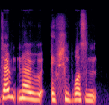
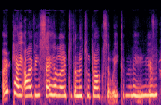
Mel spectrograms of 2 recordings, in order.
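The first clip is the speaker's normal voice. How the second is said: much higher, nervous sing-song to the dog; flustered high voice; 9 semitones higher than usual. Retold or imitated. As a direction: hurry the dog along politely, pitched up. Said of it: "And I was like".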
